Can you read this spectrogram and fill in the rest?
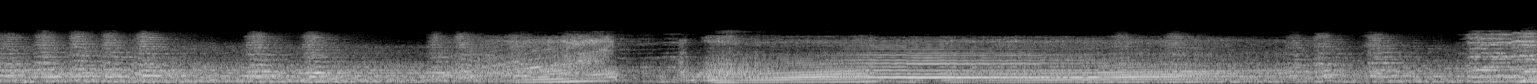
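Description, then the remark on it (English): A car engine revs loudly and steadily, its pitch sweeping up and down as the vehicle accelerates, shifts and drives on, continuous throughout with a brief dip midway. “While Cato guarded the car, the Green Hornet made a second call on a shop owner whose pavement was condemned.”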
